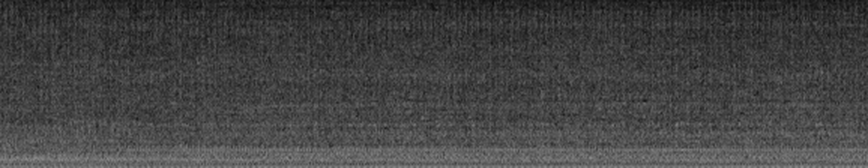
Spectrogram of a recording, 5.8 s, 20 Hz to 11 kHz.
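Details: Snapper 38-inch scrap riding mower idling; steady, even drone, no misses or knocks, healthy; small fuel drip, sediment bowl gasket suspected, to be checked, owner says it sounded pretty good. Normal idle.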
